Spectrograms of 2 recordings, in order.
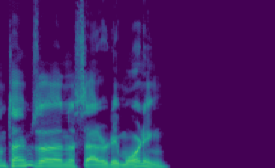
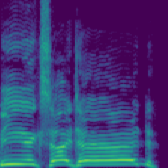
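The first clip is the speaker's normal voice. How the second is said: loud, slow, high cheer; excited; 14 semitones higher, 6 dB louder, much slower than usual. Shown as a demonstration. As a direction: pump up the excitement. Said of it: "shows how to be excited".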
